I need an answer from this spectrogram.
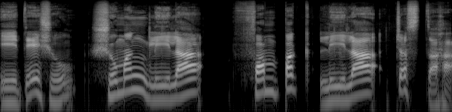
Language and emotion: Sanskrit, neutral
